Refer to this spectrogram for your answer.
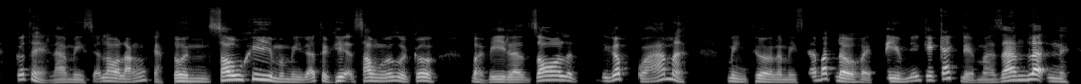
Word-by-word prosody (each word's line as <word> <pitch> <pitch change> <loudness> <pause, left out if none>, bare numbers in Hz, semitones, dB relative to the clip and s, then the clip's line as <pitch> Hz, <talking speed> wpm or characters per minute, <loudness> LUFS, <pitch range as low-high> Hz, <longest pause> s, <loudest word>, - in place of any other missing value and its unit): Có 230 - -2
thể 100 - -2
là 110 +3 -6
mình 115 -2 -9
sẽ 105 - -10
lo 155 -2 +1
lắng 140 +7 -2
cả - - -9
tuần 140 -2 0
sau 205 - +5
khi 220 -2 +2
mà 135 -6 -4
mình 120 -2 -7
đã - - -1
thực - - -3
hiện 170 -7 +1
xong 155 +4 0
nó 165 - 0
rồi 165 -5 -1
cơ. 170 -1 +3 0.4
Bởi - - -4
vì 120 +1 -2
là 115 -1 0
do 185 - +2
là 180 -4 0 0.3
gấp 165 +10 +2
quá 140 - -1
mà, 240 -1 0 0.4
mình 140 -6 -5
thường 130 -5 +1
là 115 - -4
mình 110 -1 -9
sẽ 175 - -6
bắt 250 0 +2
đầu - - +5
phải - - -2 0.2
tìm 140 -3 0
những 180 +5 -5
cái 195 0 0
cách 265 +2 +2
để 105 - -4
mà 110 +2 -9
gian 195 - +4
lận 230 -10 +6
này, 135 -2 -6
150 Hz, 250 wpm, -23 LUFS, 120-195 Hz, 0.4 s, lận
